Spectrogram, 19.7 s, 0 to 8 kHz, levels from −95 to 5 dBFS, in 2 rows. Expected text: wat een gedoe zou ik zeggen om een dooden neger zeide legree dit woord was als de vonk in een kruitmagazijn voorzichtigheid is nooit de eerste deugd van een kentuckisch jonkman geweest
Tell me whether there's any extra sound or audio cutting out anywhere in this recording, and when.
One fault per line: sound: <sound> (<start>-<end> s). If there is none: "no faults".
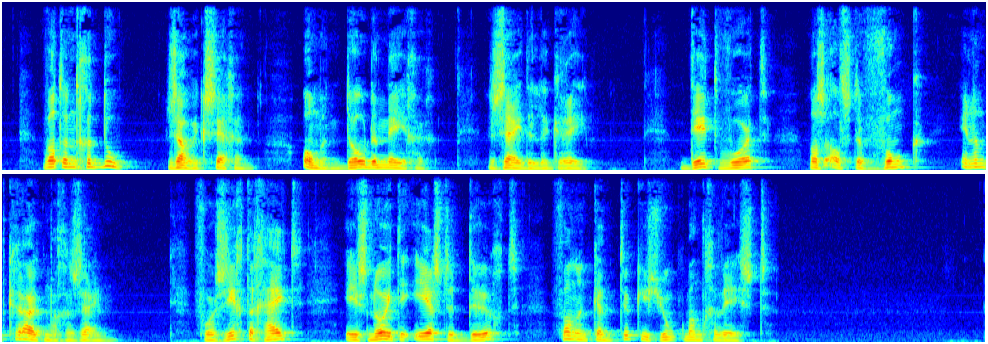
no faults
